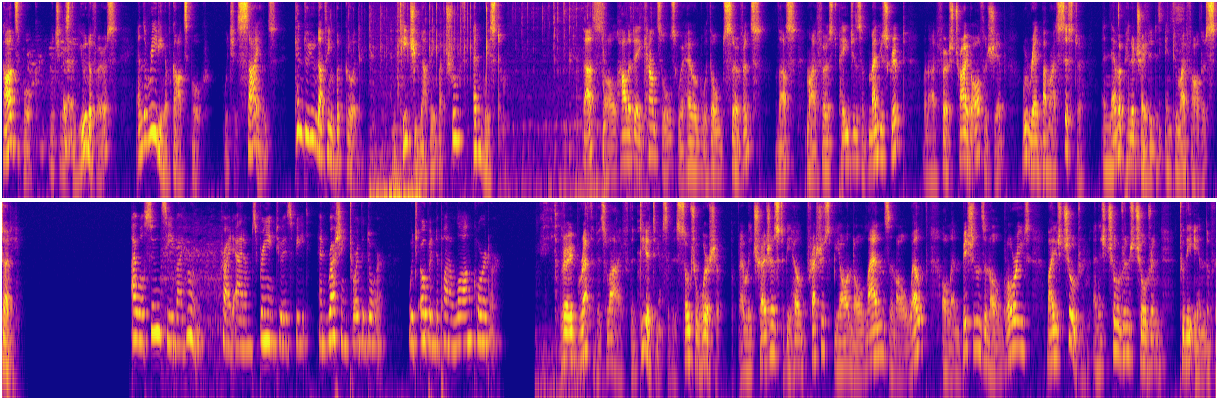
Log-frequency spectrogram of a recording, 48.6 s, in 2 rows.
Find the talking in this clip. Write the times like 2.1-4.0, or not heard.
0.0-10.2, 11.6-24.6, 26.9-34.2, 35.5-48.5.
